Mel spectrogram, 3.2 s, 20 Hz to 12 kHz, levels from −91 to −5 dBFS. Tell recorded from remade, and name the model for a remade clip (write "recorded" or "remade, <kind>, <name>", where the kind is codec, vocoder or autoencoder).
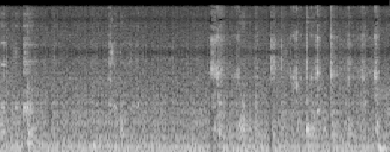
recorded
